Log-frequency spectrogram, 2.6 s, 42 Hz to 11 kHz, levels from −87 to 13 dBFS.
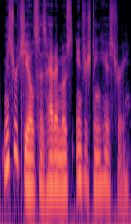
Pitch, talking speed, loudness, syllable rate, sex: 125 Hz, 180 wpm, -19 LUFS, 5.4 syllables/s, male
